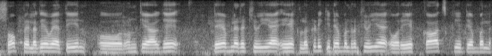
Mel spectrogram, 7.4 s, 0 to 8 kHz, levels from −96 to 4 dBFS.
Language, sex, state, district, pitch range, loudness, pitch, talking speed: Hindi, male, Rajasthan, Bikaner, 160-180 Hz, -13 LUFS, 170 Hz, 210 wpm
